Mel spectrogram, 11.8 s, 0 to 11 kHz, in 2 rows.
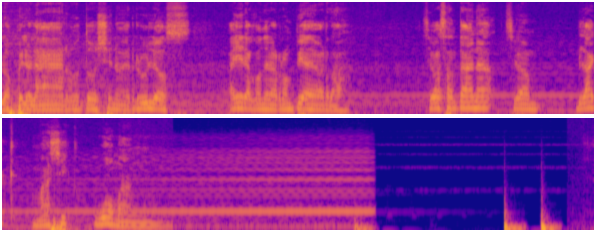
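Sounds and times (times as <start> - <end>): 
speech: 0.0 - 3.6, 4.2 - 7.7
sustained humming musical chord: 0.0 - 9.7
deep heartbeat: 11.0 - 11.6.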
